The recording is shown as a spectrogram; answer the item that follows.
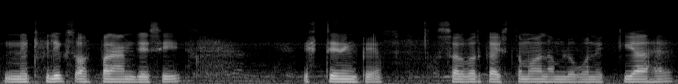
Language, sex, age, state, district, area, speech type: Urdu, male, 18-30, Bihar, Darbhanga, urban, spontaneous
